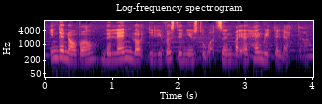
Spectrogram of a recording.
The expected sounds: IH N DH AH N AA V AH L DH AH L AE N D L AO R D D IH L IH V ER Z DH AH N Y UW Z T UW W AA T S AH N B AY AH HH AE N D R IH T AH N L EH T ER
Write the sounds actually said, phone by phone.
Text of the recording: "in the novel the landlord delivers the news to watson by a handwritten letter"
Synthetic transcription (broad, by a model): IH N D AH N AA V AH L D AH L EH N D L AO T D D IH L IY V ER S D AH N Y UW S T UW W AA T S AH N B AY AH HH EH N R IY T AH N L EH T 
